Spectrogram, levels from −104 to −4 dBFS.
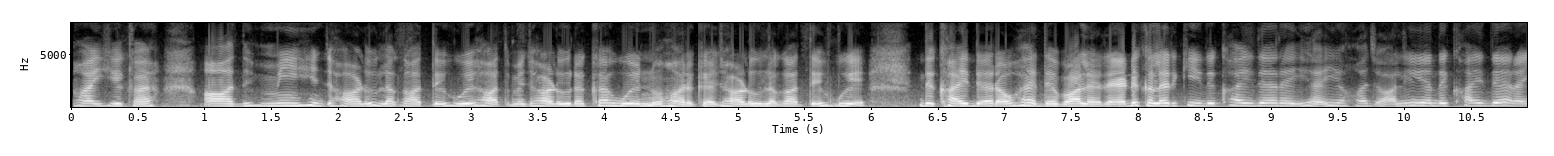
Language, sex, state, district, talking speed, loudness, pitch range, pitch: Hindi, female, Uttar Pradesh, Jyotiba Phule Nagar, 195 wpm, -15 LUFS, 215-245 Hz, 225 Hz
